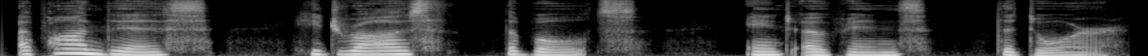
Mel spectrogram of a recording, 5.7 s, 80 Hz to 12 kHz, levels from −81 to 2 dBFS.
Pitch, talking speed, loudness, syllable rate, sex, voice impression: 185 Hz, 105 wpm, -18 LUFS, 3.0 syllables/s, female, feminine, adult-like, slightly soft, slightly calm, friendly, slightly kind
